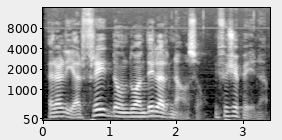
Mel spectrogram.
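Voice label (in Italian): "candela", vocabolario dialettale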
